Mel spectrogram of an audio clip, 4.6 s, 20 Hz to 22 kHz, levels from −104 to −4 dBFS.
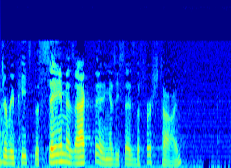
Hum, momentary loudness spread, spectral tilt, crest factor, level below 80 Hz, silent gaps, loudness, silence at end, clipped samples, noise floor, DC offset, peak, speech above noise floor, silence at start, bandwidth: none; 15 LU; -5.5 dB/octave; 24 dB; -72 dBFS; none; -44 LUFS; 1 s; under 0.1%; -72 dBFS; under 0.1%; -22 dBFS; 28 dB; 0 s; 8.4 kHz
